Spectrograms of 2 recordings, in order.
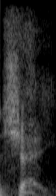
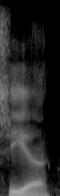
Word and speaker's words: Shia: __ ] read it's always been che so she cuts her off it goes first of all it's Shia and I just got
